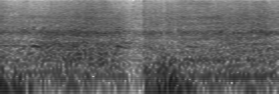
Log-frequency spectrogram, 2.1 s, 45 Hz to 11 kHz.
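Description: Motocross bike engines roar in a loud, steady, buzzing drone as the bikes race towards the commentators at Little Silver, with a Yamaha out in front and a 450 in second. The drone briefly dips, then surges back as the bikes race on.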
